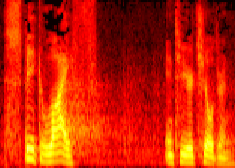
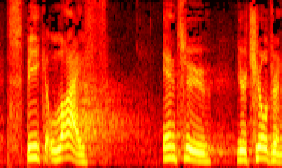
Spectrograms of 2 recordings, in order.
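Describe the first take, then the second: First: Soft and low. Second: Said in the usual way. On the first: Real, not acted. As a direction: speak life spoken low and soft. Quiet first take of hint.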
